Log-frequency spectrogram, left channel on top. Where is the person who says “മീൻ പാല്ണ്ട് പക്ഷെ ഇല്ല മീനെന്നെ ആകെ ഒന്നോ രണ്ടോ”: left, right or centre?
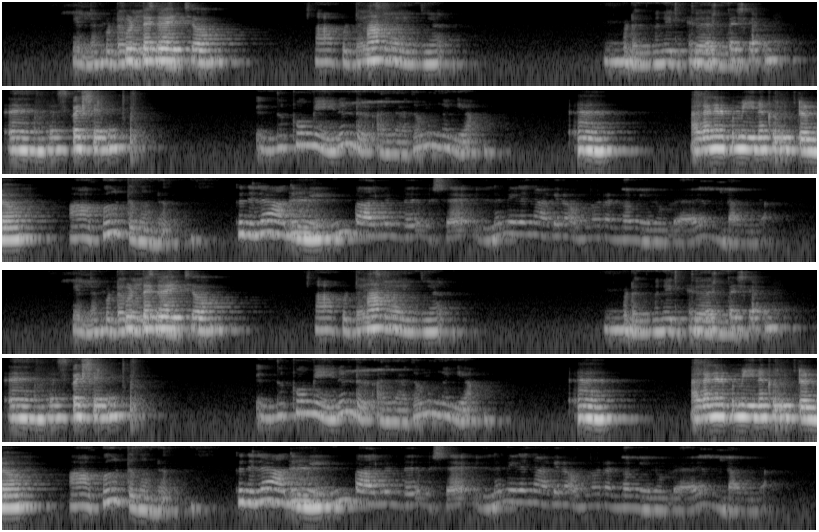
Right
